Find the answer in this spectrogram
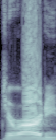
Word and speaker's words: Gerardi: Gerardi, did I say it wrong? No, you got it right.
